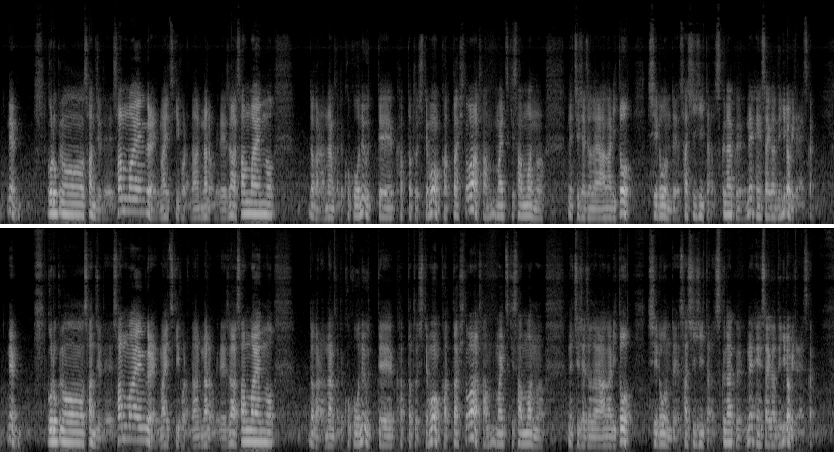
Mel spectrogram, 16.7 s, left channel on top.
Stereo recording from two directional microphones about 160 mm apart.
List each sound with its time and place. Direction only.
0.2 s speech: 10° left (ahead or behind)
